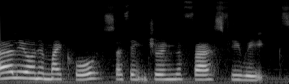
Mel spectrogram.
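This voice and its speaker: The speaker moves at a fairly quick pace with a London accent. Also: woman. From South London. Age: 20s. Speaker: university student. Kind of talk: personal testimony interview.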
